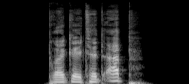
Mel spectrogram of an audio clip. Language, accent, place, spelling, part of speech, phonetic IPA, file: German, Germany, Berlin, bröckeltet ab, verb, [ˌbʁœkəltət ˈap], De-bröckeltet ab.ogg
- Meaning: inflection of abbröckeln: 1. second-person plural preterite 2. second-person plural subjunctive II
